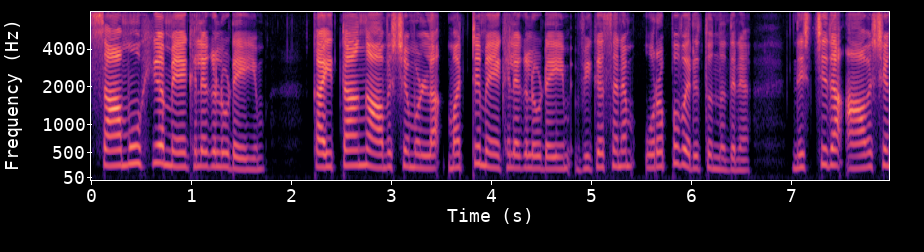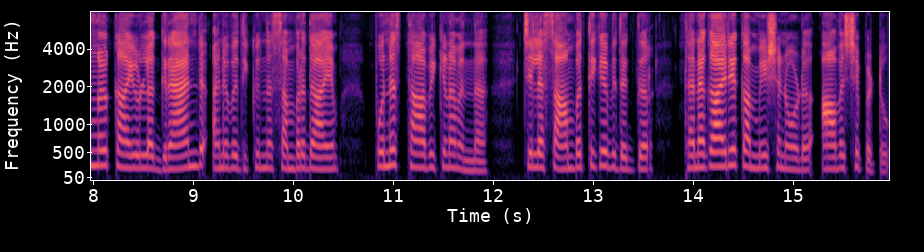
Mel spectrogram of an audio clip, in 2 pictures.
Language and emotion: Malayalam, neutral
